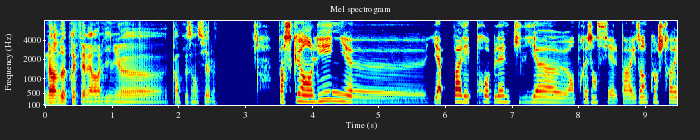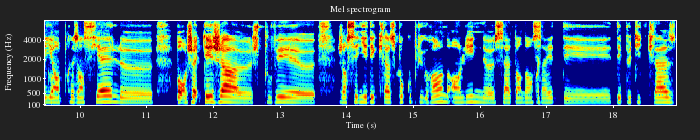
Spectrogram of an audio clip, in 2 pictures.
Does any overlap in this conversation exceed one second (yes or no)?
no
